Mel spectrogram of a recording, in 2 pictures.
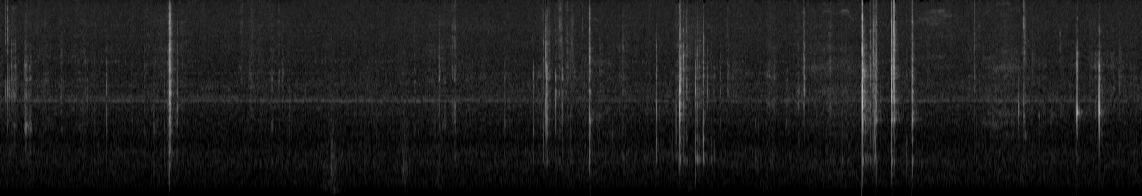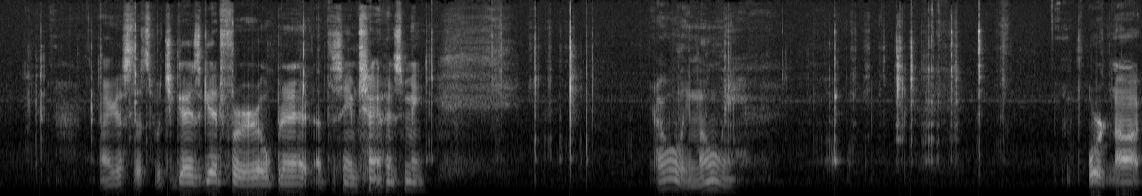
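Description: A plastic case clicks and taps as hands turn it over.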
